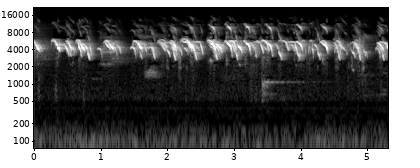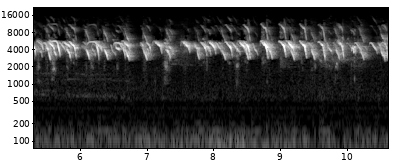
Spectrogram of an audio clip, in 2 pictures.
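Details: Chicks aged fourteen days, first time separated from their mother, chirp in a busy chorus of bright, high peeps, with a brief faint lower tone partway through.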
